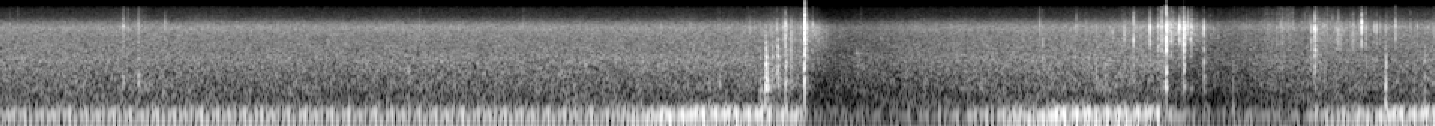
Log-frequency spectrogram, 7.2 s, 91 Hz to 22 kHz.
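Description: Hummer H2's V8 engine running low and pulling against a tow strap, surging twice and easing off abruptly each time as it drags a fallen snow-laden tree. Sharp cracks of branches come at the end of each surge.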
